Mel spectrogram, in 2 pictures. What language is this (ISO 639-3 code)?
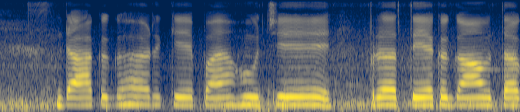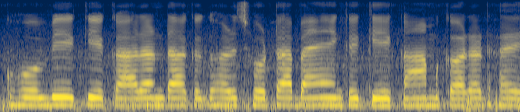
mag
